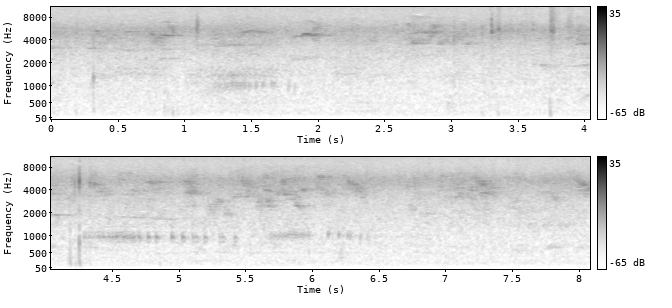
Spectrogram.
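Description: Near silence with faint, scattered bird chirps in the background and one faint click about four seconds in.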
